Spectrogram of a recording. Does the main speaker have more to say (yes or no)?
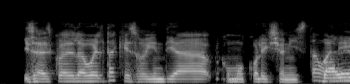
no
